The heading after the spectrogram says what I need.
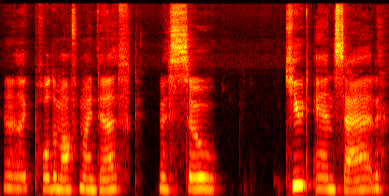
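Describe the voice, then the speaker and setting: A woman chatting casually while feeding her pet toads, coaxing them gently and telling stories with plenty of fillers. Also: fairly high pitch, little pitch movement, unhurried, vocal fry. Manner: coaxing, talks softly to her animals; chatty storytelling with frequent fillers. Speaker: toad keeper filming her pets. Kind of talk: casual vlog chat.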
